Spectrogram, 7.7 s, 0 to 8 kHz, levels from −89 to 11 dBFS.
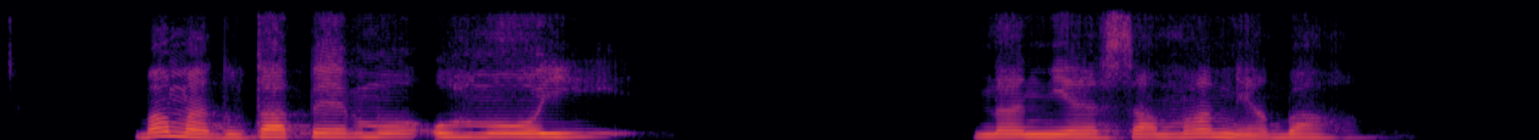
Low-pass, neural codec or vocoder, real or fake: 7.2 kHz; codec, 16 kHz in and 24 kHz out, 0.9 kbps, LongCat-Audio-Codec, fine tuned four codebook decoder; fake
